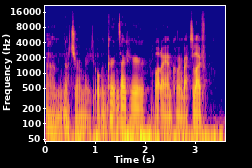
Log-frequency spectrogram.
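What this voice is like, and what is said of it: Deep early-morning voice. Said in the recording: “my little deep voice”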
